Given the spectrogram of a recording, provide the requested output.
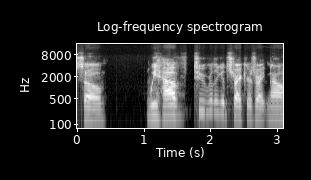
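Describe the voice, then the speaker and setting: Against a quiet background, a man talks in a normal speaking voice at a moderate pace with ordinary pitch variation, the sound dry and close with no echo. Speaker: soccer podcast co-host. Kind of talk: casual sports chat. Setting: live stream.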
